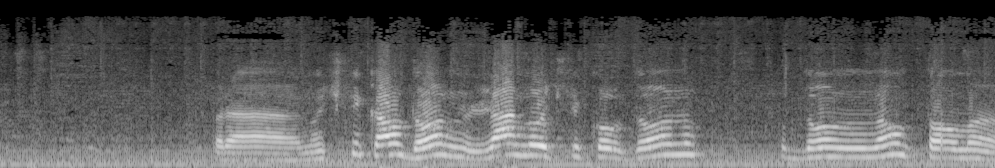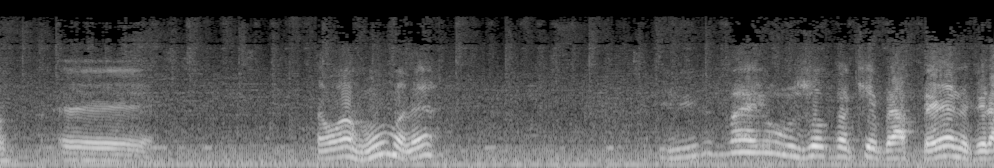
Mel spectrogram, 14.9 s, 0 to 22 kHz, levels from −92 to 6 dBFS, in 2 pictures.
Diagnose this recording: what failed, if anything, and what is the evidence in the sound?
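Nothing stood out on listening, and no stage of the chain left any audible trace of trouble.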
